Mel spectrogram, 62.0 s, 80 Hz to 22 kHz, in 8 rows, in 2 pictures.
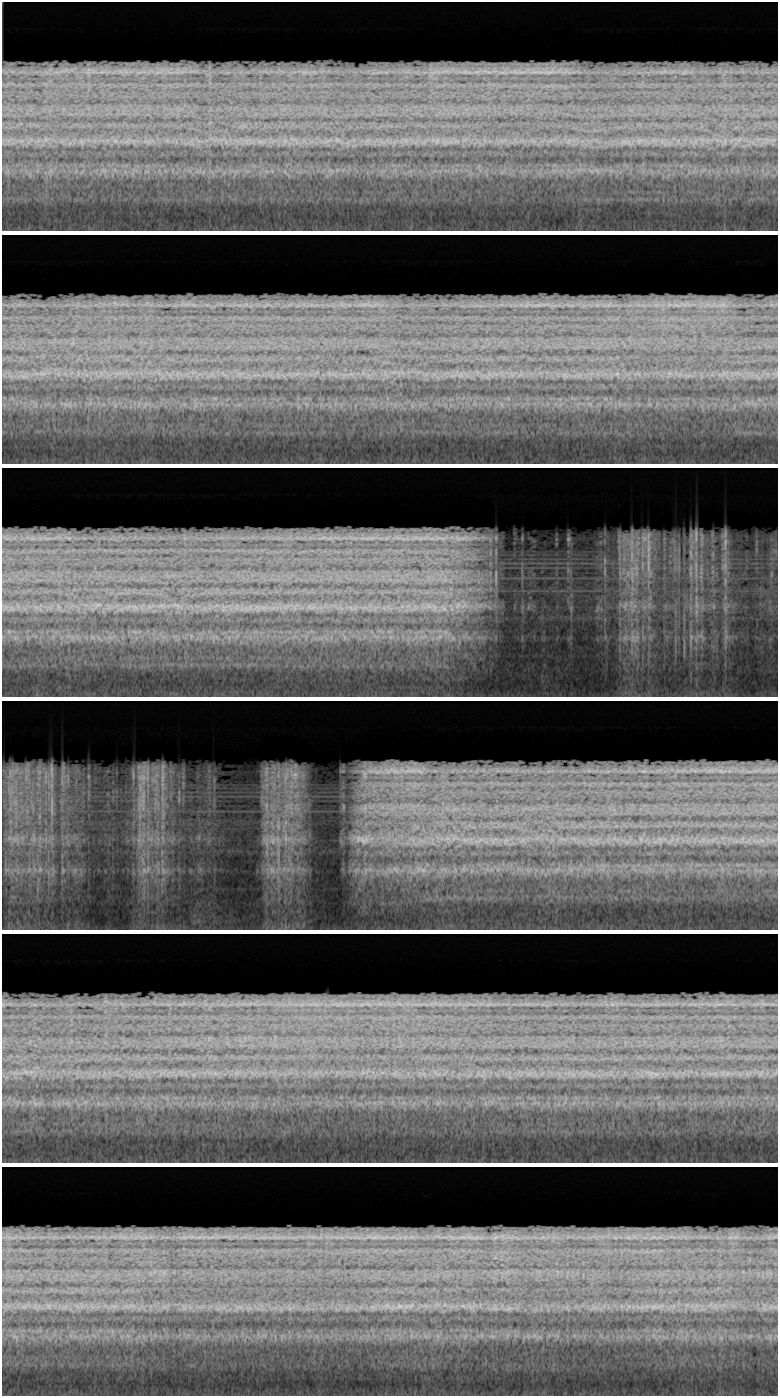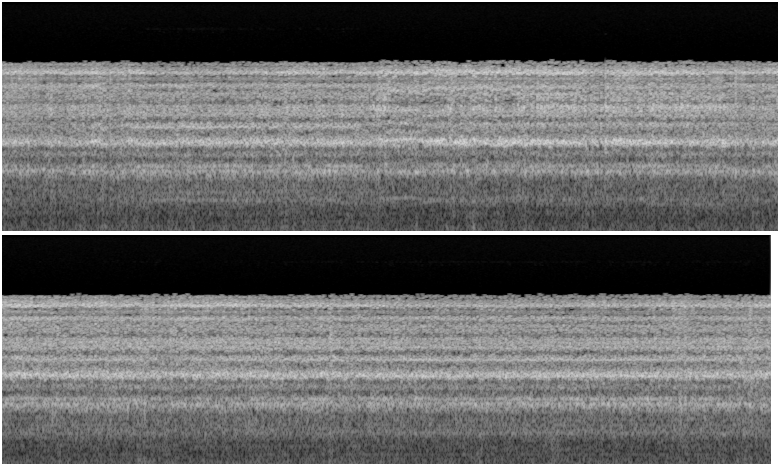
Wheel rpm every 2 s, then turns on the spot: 160, 160, 160, 160, 160, 160, 160, 160, 160, 160, 20, 20, 20, 90, 160, 160, 160, 160, 160, 160, 160, 160, 160, 160, 160, 160, 160, 160, 160, 160, 160.
22-26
